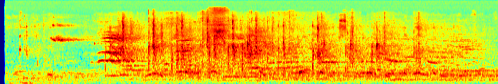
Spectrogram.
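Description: Faint, indistinct voices of several people talking at once, louder from about a second in, with a few small clicks and knocks.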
